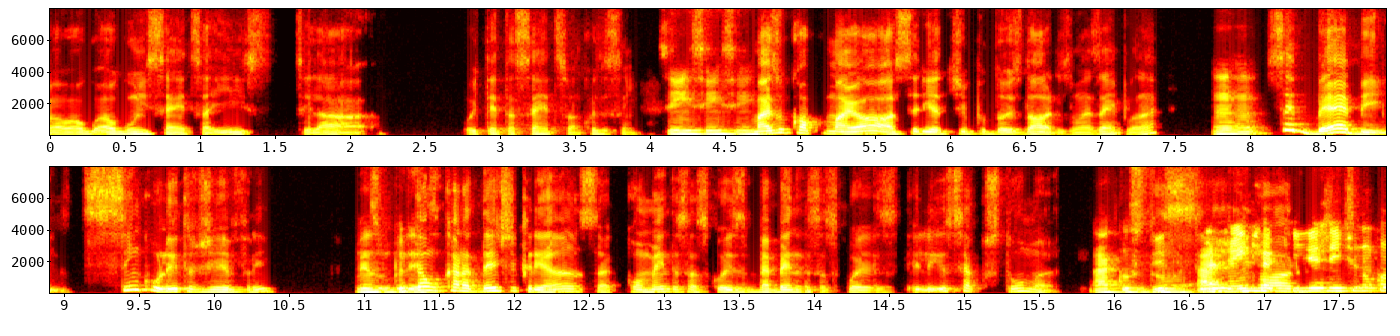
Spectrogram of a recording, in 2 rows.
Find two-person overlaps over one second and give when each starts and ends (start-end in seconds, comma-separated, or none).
16.1-17.3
